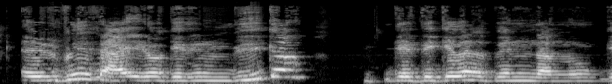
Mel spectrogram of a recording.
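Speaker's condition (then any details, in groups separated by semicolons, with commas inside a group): Cerebral palsy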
